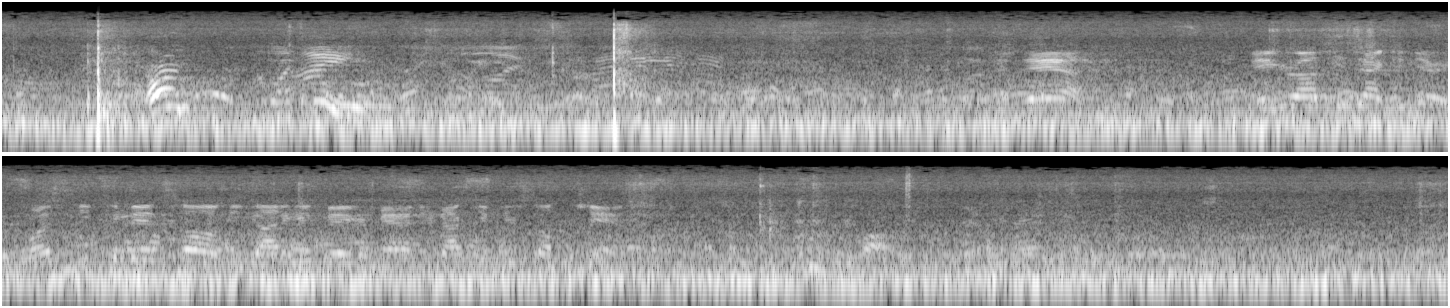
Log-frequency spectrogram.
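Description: Men call out at a distance across an open field.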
